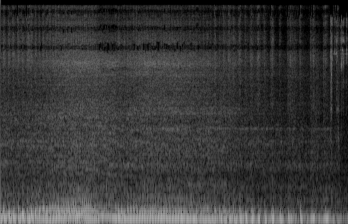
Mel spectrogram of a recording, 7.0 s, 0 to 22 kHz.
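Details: Abandoned Ferrari 308 unused for 15 years, new ECU fitted, wiring and fuel issue fixed, tested on old boards before new ones: cranks, catches into lumpy uneven low rumble, then stumbles and fades with loose clatter; hard starting, cause unconfirmed.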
